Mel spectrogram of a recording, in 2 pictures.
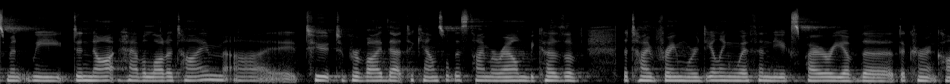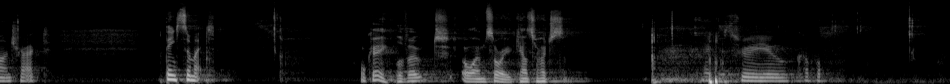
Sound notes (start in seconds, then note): none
